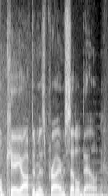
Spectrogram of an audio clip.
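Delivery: normal talking voice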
